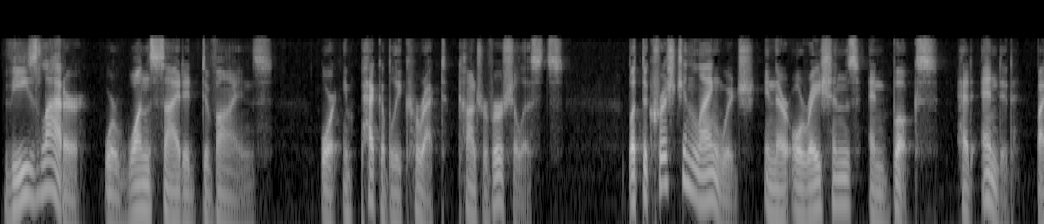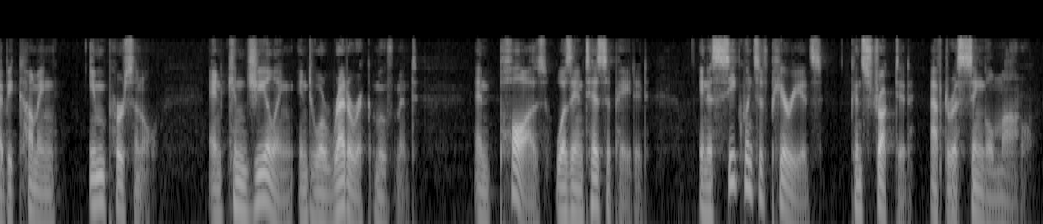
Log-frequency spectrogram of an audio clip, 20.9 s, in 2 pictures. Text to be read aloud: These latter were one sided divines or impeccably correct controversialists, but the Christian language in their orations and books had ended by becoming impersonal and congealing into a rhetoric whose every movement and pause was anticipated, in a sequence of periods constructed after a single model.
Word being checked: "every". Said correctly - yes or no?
no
